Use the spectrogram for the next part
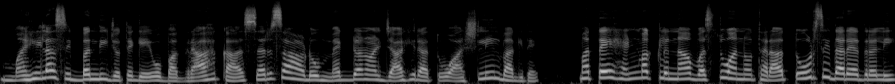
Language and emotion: Kannada, disgusted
